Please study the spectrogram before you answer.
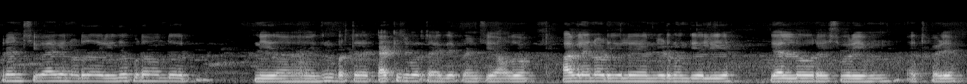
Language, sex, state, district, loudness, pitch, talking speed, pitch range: Kannada, male, Karnataka, Bijapur, -17 LUFS, 140 Hz, 95 wpm, 140-150 Hz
